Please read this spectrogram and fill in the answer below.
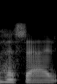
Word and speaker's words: Chesed: If you want like a real like shock as to how we gravely mispronounce the Sephiroth, Chesed is actually just called Hesed. You don't pronounce the C at all.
